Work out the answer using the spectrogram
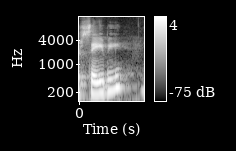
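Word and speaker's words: Sebi: Also known as Dr. Sabi. – Yes. – I say it right? – Uh-huh.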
